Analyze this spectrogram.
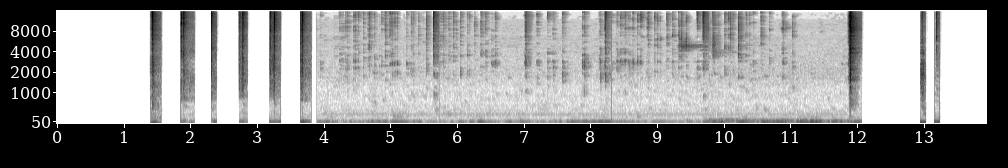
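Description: Small neodymium magnetic balls clicking sharply as they snap together, about six separate clicks, then a long stretch of low handling rumble with faint scattered ticks as a chain of balls is laid down onto the ball grid and pressed in. A loud click near the end, then two more clicks.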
